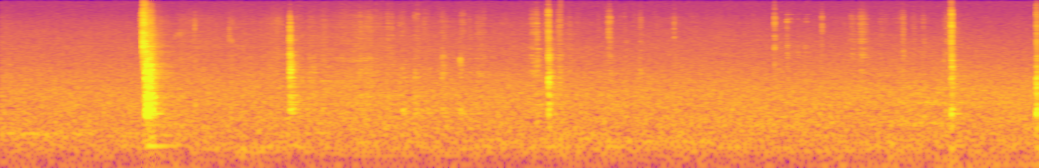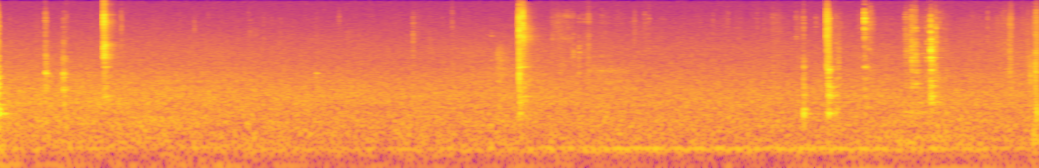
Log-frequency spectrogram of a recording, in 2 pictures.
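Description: Scattered sharp metal clicks and taps of hand tools prying at a stuck ABS wheel speed sensor in a Toyota Tacoma's front steering knuckle. The loudest comes about a second and a half in, and there is a quick cluster near the end as the sensor works loose.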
